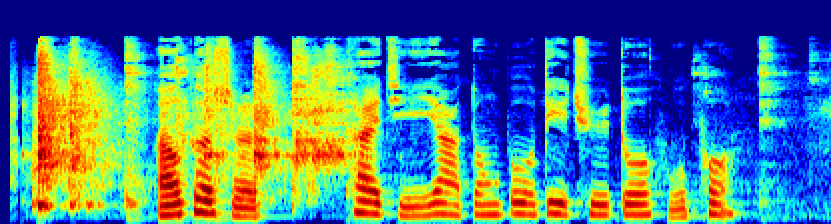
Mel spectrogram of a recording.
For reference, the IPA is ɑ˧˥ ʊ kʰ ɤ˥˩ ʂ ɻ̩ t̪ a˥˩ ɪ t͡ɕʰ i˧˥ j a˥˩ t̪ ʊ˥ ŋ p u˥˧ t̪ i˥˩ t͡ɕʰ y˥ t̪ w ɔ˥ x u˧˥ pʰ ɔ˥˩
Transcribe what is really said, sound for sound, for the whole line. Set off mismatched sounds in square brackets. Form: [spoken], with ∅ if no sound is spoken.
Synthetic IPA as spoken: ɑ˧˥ ʊ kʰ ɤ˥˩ ʂ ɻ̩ [t̪ʰ] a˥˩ ɪ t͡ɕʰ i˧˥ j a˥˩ t̪ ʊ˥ ŋ p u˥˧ t̪ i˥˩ t͡ɕʰ y˥ t̪ w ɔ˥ x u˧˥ pʰ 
